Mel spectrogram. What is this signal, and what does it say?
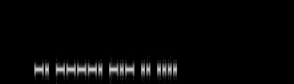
Morse code, heard as a keyed tone, about 46 wpm, 690 Hz. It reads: N9KIH
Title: USA Call Signs - 5 Characters - 2x Character Spacing - 45wpm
